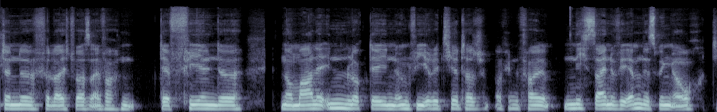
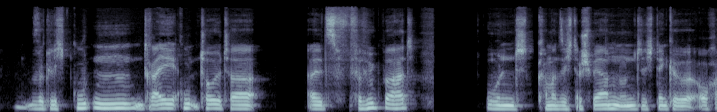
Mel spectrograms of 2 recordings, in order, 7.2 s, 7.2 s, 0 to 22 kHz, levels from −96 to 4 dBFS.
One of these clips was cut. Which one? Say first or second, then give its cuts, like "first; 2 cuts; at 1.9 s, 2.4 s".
second; 4 cuts; at 1.8 s, 3.5 s, 5.3 s, 5.8 s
